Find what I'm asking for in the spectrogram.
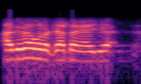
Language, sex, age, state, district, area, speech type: Tamil, male, 60+, Tamil Nadu, Madurai, rural, conversation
